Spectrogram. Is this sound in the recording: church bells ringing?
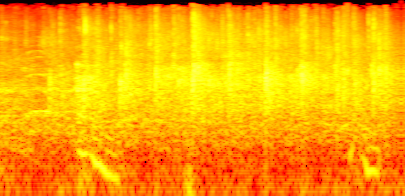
no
